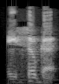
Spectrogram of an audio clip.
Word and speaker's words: Asoka: How do you pronounce that? King what? – Asoka. A-S-O-K-A.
